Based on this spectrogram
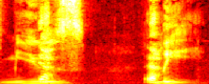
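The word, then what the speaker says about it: muesli: So the pronunciation the correct pronunciation of this of muili or muse musli is you were saying it right, Joe. It's muse lee.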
